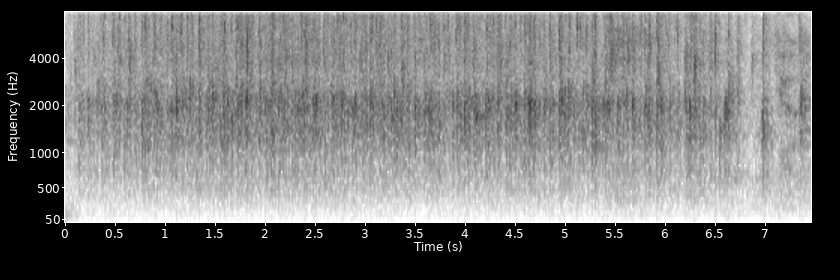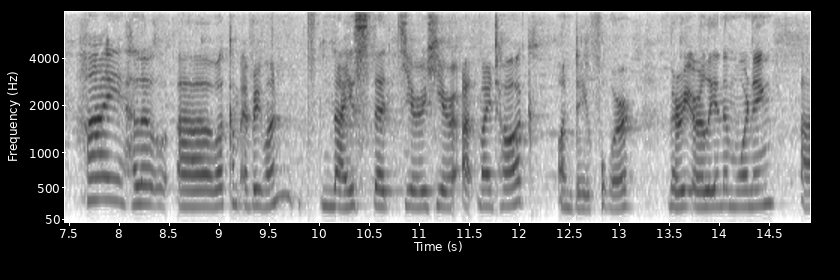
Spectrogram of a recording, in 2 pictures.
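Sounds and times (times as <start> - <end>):
audience applause: 0.0 - 7.6
speech: 7.7 - 14.9.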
